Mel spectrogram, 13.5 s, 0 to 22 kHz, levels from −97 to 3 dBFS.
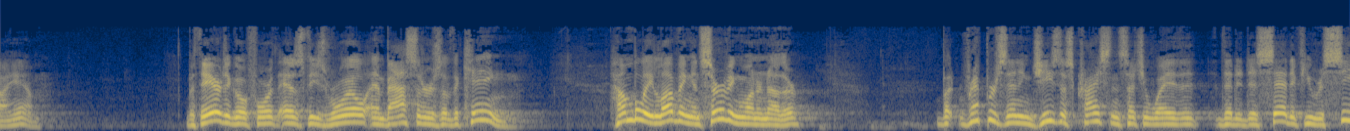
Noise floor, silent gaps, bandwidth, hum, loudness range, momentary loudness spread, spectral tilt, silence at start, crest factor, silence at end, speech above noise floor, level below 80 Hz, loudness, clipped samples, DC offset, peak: -61 dBFS; none; 10.5 kHz; none; 4 LU; 11 LU; -5.5 dB/octave; 0 s; 16 dB; 0 s; 46 dB; -56 dBFS; -16 LUFS; under 0.1%; under 0.1%; 0 dBFS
